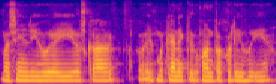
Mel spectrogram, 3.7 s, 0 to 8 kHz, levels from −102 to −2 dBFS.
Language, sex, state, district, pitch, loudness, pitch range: Hindi, male, Uttar Pradesh, Lalitpur, 150 Hz, -20 LUFS, 145-150 Hz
